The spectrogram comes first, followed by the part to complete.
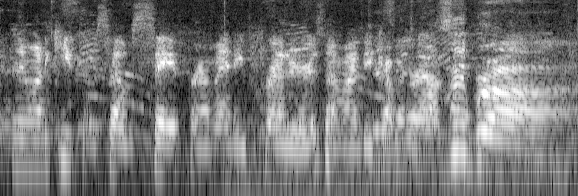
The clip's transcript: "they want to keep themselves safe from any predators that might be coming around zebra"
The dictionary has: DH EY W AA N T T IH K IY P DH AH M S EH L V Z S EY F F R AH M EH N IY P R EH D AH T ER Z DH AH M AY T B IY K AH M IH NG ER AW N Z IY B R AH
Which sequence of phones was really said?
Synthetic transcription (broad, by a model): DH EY W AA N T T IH K IY P DH AH M S EH L V Z S EY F F R AH M EH N IY P R EH D AH T ER Z DH AH M AY T B IY K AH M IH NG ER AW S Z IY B R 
